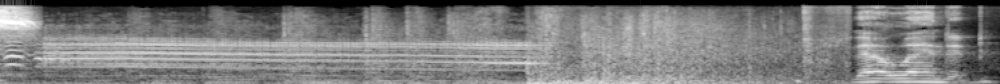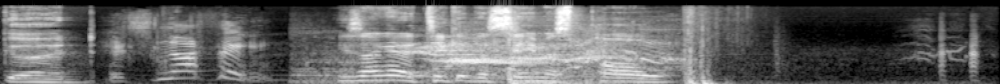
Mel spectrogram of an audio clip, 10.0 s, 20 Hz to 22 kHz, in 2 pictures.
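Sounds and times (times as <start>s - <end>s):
rumbling crash: 2.7s - 4.3s.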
